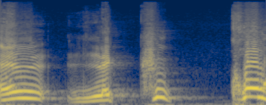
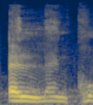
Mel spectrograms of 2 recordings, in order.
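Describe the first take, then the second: First: The middle cluster is said as a k sound. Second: The middle cluster is said as an ng sound. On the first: This follows the spelling with two gammas. The speaker calls it wrong. "엘레크코 그래야 되는데" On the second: This is how the word is actually pronounced. The speaker calls it right. "그러지 않고 엘렌코 그래"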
